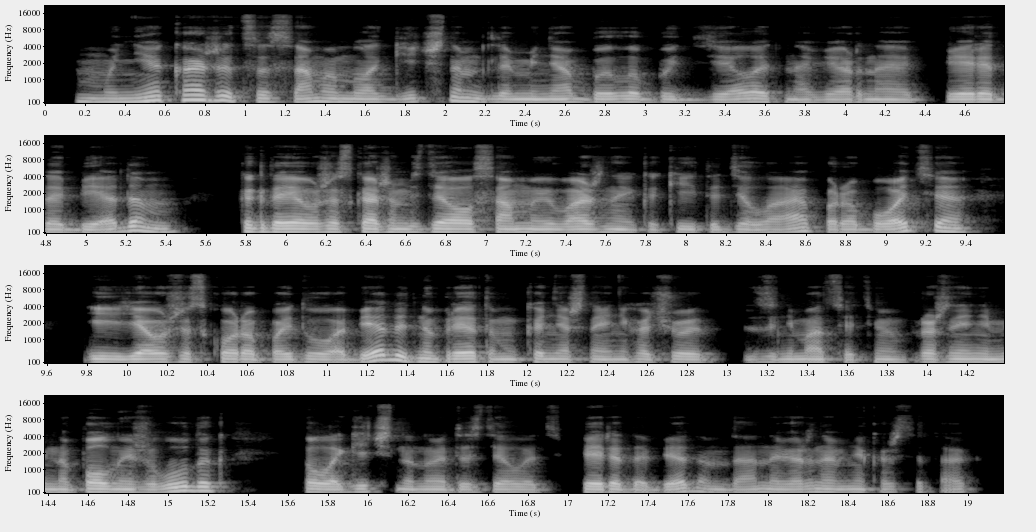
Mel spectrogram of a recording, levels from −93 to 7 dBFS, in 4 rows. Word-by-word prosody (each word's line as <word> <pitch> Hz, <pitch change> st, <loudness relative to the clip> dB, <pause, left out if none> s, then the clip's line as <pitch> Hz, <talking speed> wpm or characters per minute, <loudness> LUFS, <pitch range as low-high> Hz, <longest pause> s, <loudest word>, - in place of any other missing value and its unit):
Мне 130 Hz, +5 st, 0 dB
кажется, 180 Hz, -8 st, +1 dB
самым 125 Hz, 0 st, -1 dB
логичным 125 Hz, +5 st, -2 dB
для 115 Hz, -1 st, -2 dB
меня 110 Hz, +1 st, +1 dB
было 115 Hz, +1 st, 0 dB
бы 110 Hz, 0 st, -5 dB
делать, 110 Hz, +4 st, -2 dB
наверное, 105 Hz, 0 st, -3 dB
перед 110 Hz, 0 st, +2 dB
обедом, 120 Hz, +5 st, 0 dB, 0.2 s
когда 125 Hz, -2 st, +2 dB
я 120 Hz, -1 st, +8 dB
уже, 115 Hz, +1 st, +2 dB
скажем, 115 Hz, -1 st, +2 dB
сделал 115 Hz, 0 st, +4 dB
самые 115 Hz, 0 st, +1 dB
важные 110 Hz, -1 st, +1 dB
какие-то 105 Hz, +1 st, -5 dB
дела 105 Hz, +5 st, -1 dB
по 145 Hz, -7 st, -4 dB
работе, 125 Hz, +5 st, +1 dB, 0.3 s
и 115 Hz, -, +1 dB
я 115 Hz, 0 st, +4 dB
уже 115 Hz, 0 st, +1 dB
скоро 115 Hz, -1 st, 0 dB
пойду 110 Hz, 0 st, 0 dB
обедать, 165 Hz, -, +3 dB
но 125 Hz, -2 st, +2 dB
при 120 Hz, 0 st, +2 dB
этом, 110 Hz, -2 st, +1 dB
конечно, 115 Hz, -1 st, -2 dB
я 110 Hz, -, 0 dB
не 110 Hz, -, -3 dB
хочу 110 Hz, -1 st, -2 dB
заниматься 110 Hz, 0 st, -2 dB
этими 105 Hz, +1 st, -5 dB
упражнениями 115 Hz, 0 st, -1 dB
на 105 Hz, -2 st, -1 dB
полный 110 Hz, -1 st, +4 dB
желудок, 155 Hz, +9 st, +1 dB, 0.4 s
то 120 Hz, -2 st, +3 dB
логично, 115 Hz, +1 st, -1 dB
но 110 Hz, 0 st, -1 dB
это 105 Hz, +1 st, -4 dB
сделать 105 Hz, 0 st, -5 dB
перед 110 Hz, -2 st, +2 dB
обедом, 110 Hz, +3 st, -2 dB
да, 105 Hz, +1 st, -4 dB
наверное, 115 Hz, +1 st, -2 dB
мне 110 Hz, 0 st, -3 dB
кажется 110 Hz, +1 st, -11 dB
так. 110 Hz, +1 st, -10 dB
110 Hz, 170 wpm, -23 LUFS, 110-120 Hz, 0.4 s, я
